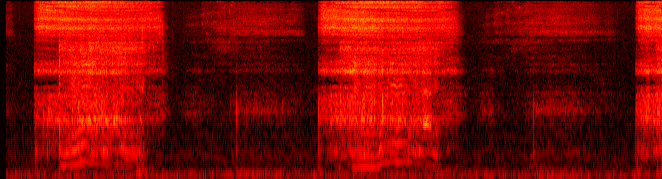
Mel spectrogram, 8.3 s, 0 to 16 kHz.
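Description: Loud, rough snores on each in-breath, about 15 a minute, with a gliding tonal edge and quieter breathing out between them: heavy snoring.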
